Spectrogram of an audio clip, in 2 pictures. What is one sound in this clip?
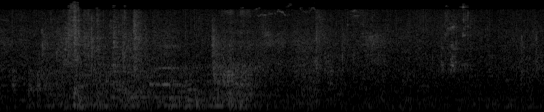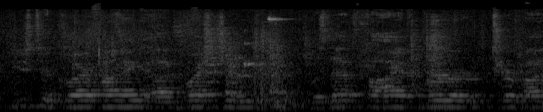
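A man speaks through a microphone to an audience in a large hall.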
